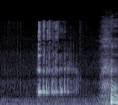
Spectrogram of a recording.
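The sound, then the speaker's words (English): A man burps after drinking beer: a loud, drawn-out belch rumbles for about half a second, then a second shorter burp follows, with no talking. “All right, so he's burping his beer.”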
